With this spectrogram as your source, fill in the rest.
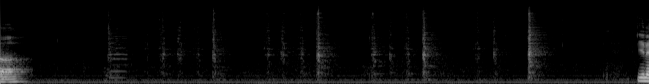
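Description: Guitar strings are softly picked and muted with faint clicks.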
